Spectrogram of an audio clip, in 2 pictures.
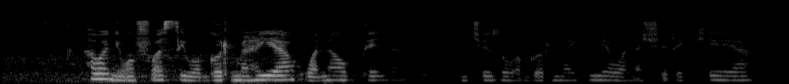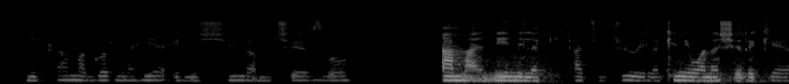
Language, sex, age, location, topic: Swahili, female, 18-24, Kisumu, government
